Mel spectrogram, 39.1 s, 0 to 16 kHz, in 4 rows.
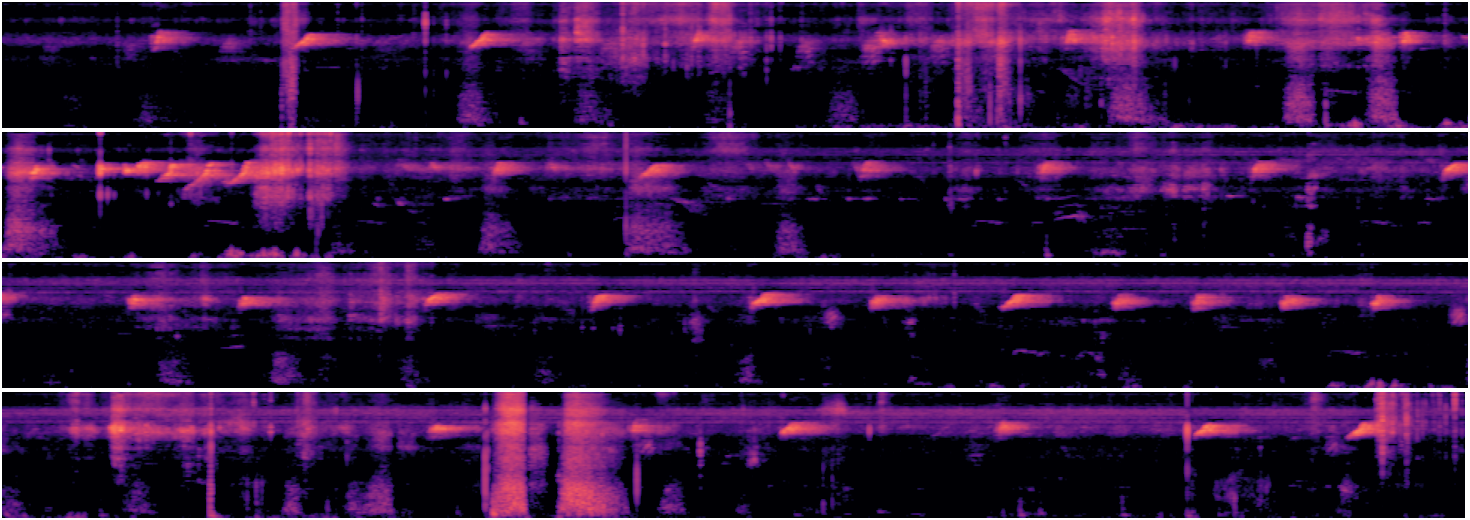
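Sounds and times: puffs and rustles on microphone: 3.0 - 10.4, 11.0 - 15.2, 27.9 - 35.0.

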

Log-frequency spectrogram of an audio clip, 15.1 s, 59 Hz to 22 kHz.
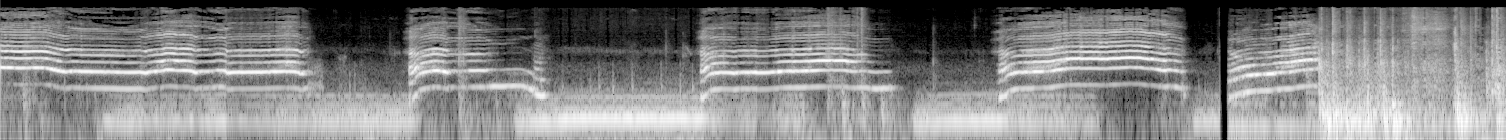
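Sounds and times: cat yowling: 0.0 - 3.2
cat growling: 0.2 - 13.1.

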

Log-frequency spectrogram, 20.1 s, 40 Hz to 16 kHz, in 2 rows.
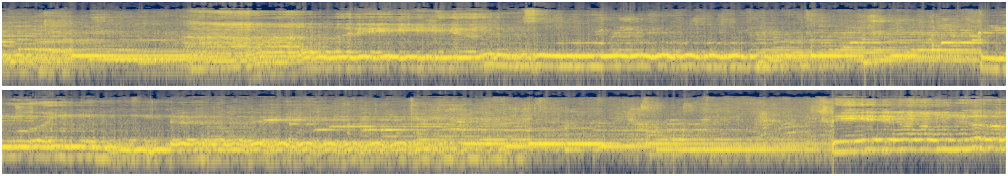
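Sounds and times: voices singing with vibrato: 0.0 - 8.9
musical accompaniment: 0.0 - 20.0.

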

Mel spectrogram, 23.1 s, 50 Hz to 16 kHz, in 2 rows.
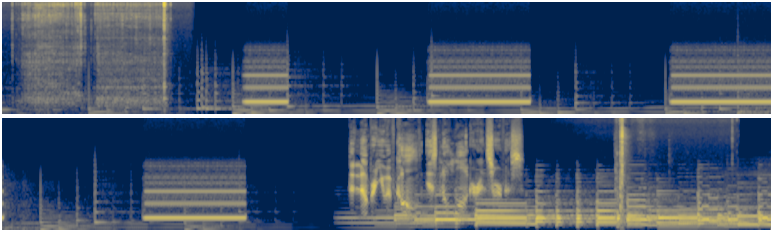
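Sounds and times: rotary dial whirring and clicking: 0.0 - 2.6
soft background music: 0.0 - 23.0
telephone ringback tone: 3.6 - 4.4, 6.4 - 7.9, 10.1 - 11.6, 13.7 - 15.2.

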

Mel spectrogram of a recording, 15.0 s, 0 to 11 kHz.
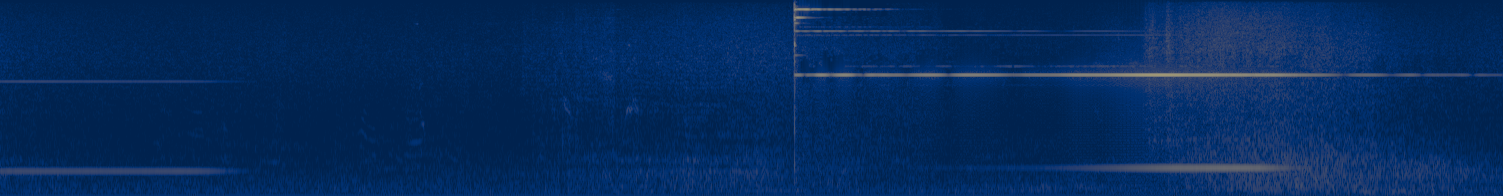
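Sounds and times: tuning fork ringing: 0.0 - 2.5, 8.0 - 15.0.

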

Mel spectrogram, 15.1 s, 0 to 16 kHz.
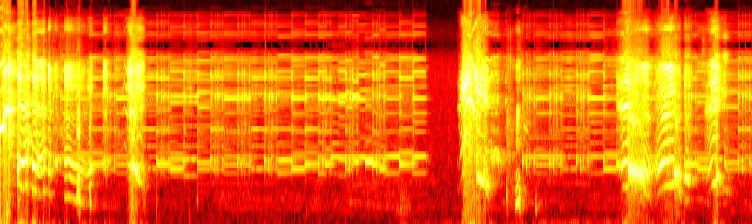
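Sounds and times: baby squealing: 0.0 - 0.8, 9.2 - 10.0, 12.4 - 14.6
electronic toy beeping melody: 1.8 - 8.6, 10.4 - 15.0.

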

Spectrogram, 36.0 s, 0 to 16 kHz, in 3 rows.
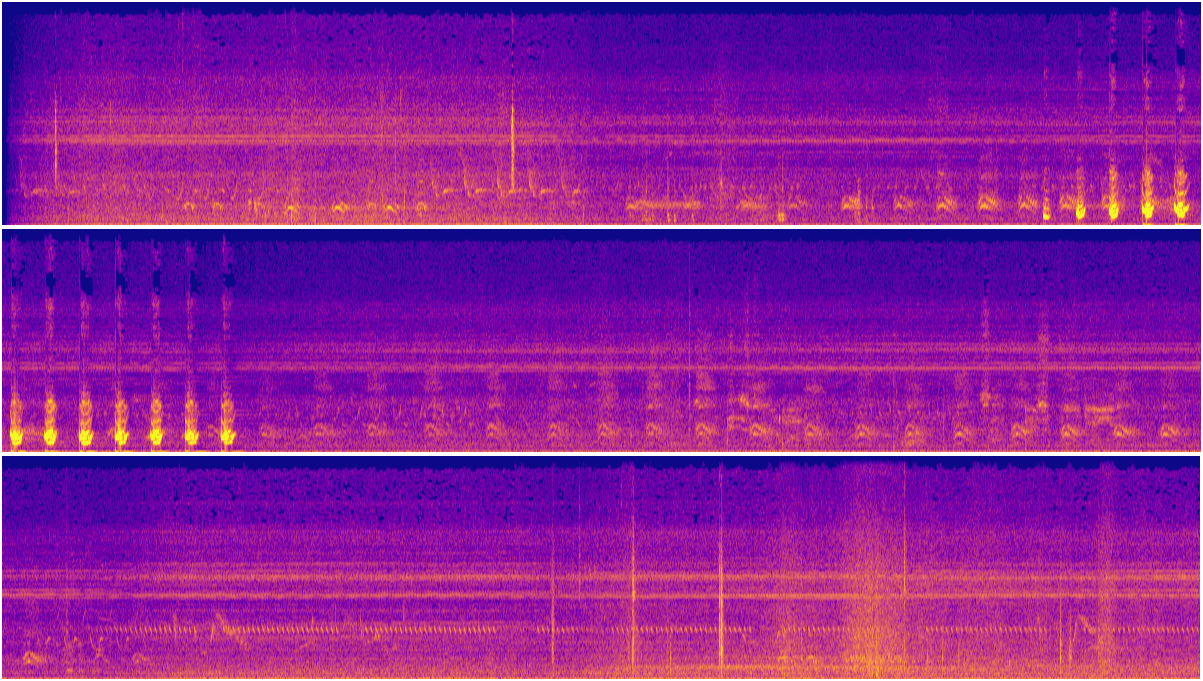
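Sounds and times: birdsong: 0.1 - 35.9
turkey yelping: 10.4 - 14.4.

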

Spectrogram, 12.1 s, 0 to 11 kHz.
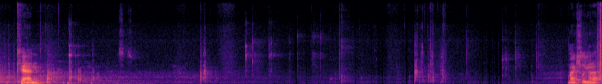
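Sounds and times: clicks and taps of small objects: 4.9 - 8.5, 9.3 - 10.9.

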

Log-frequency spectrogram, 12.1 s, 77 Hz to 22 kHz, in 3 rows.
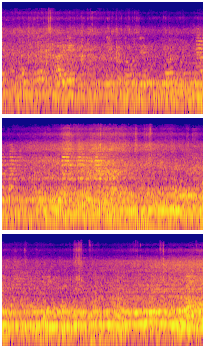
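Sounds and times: road vehicle engine hum: 0.0 - 12.0.

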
